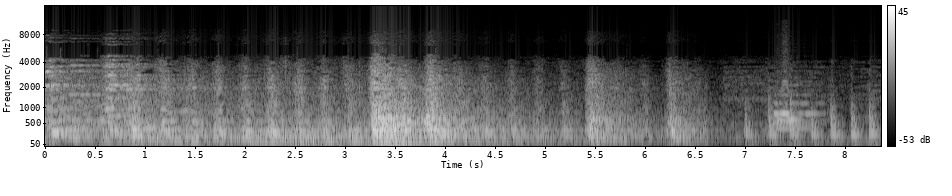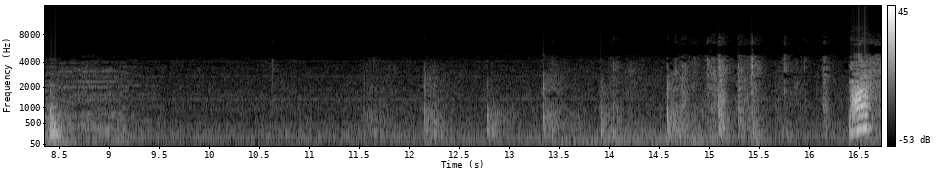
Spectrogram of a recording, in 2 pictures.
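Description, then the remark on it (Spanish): A locked door is unlocked and opened: a burst of rattling clicks and clunks from the lock and latch, then a quieter stretch with scattered knocks and a final thud. “dispensa que le haya echado llave a la puerta porque puede que la policía.”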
